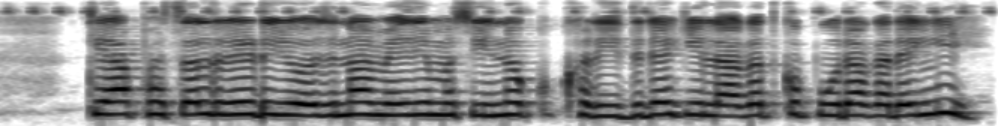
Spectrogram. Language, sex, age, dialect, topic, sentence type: Hindi, female, 18-24, Awadhi Bundeli, agriculture, question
